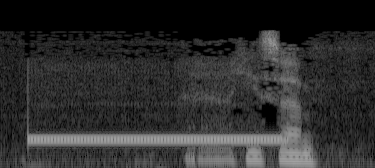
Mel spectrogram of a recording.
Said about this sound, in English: Let's see if we can get a hold of him. I'm ringing him here. Maybe we can catch him on the line and get the latest update.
